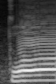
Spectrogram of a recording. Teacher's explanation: کھڑا زبر ہے تو اس کو ہم کھینچیں گے 1 الف کے برابر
